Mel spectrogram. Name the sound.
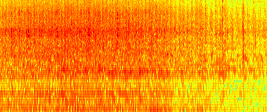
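truck engine running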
